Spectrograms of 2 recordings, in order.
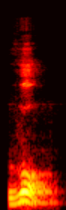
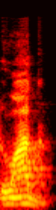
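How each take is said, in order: First: The word ends on a vowel, no g. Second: The word ends with a hard g sound. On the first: The speaker calls it right. "is how it is pronounced" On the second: The speaker calls it wrong. "It's not Wag"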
